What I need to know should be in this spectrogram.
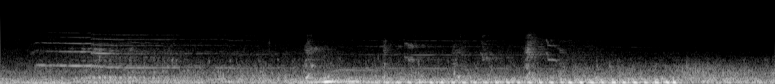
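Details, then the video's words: Humpback whale song under a steady low ocean rumble: long level harmonic moans early on, then a run of short pulsed units and quick rising sweeps in the middle, ending in a dense throbbing low grumble. "Majestic Whale Song · beautiful humpback & ocean ambience"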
